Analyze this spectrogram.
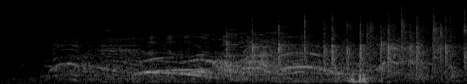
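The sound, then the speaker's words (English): An audience breaks into scattered clapping that builds into steady applause, with murmuring voices and a few raised exclamations mixed in throughout. “I hope for everyone who clapped means you're praying.”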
